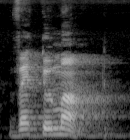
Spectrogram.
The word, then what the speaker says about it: vêtements: I did not say vêtements or vêtements because the letter E in the middle of the word doesn't carry any sign. So it's E.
